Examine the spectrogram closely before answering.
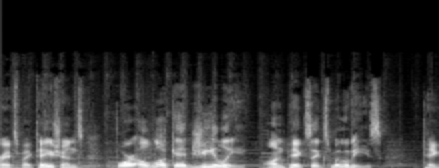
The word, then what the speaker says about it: Gigli: kidnapping action movie called geely it rhymes with really like really really bad but don't take my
